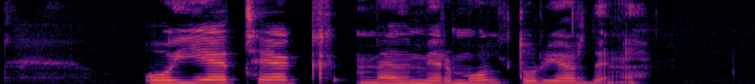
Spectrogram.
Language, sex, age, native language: Icelandic, female, 20-29, Ukrainian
